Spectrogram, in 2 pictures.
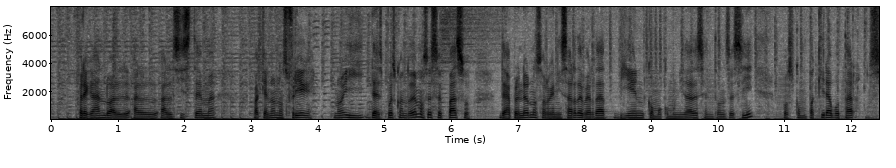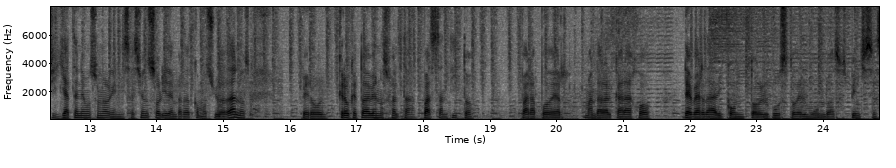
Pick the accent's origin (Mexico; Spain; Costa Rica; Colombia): Mexico; como mexicanos somos muy de, ay, pues ya te eché una hojita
